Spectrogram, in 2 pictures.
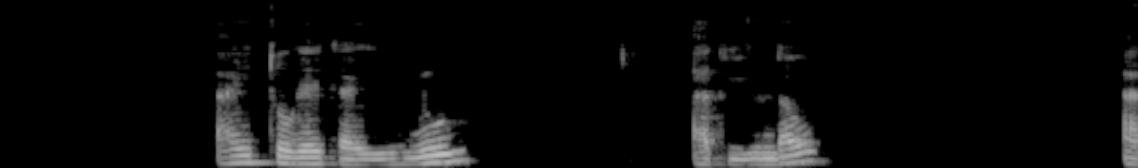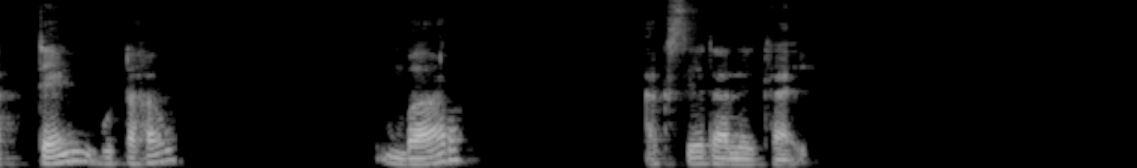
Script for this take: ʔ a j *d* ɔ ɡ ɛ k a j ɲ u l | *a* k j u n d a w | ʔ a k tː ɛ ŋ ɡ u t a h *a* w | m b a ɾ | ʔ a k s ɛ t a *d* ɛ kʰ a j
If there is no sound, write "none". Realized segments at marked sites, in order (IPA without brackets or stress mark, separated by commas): t, a, a, n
